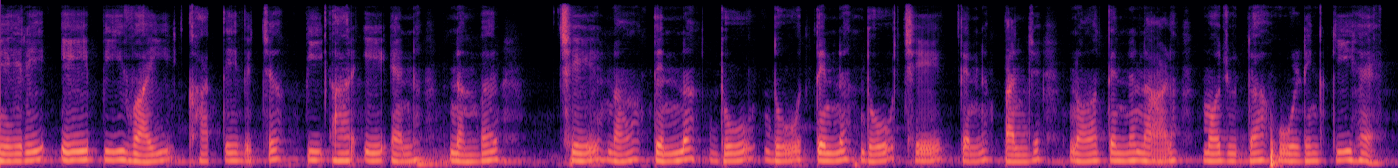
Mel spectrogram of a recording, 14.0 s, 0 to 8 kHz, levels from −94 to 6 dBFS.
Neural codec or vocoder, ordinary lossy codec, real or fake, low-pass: codec, 16 kHz, 16 kbps, FreqCodec, smaller model; none; fake; 7.2 kHz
